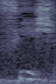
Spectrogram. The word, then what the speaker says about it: phish: to click a link or download an attachment fish is pronounced just like it's spelled which is to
